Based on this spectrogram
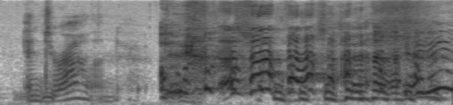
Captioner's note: laughing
